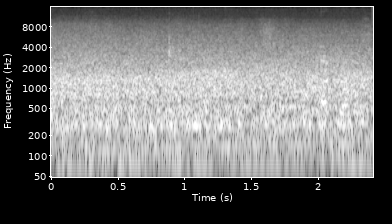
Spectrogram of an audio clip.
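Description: Steady street traffic noise, an even rumble of passing road traffic with no distinct events.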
